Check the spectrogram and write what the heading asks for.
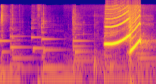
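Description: Soft children's background music, then about one and a half seconds in a loud rising whistle sound effect that lasts about half a second as the next card appears.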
